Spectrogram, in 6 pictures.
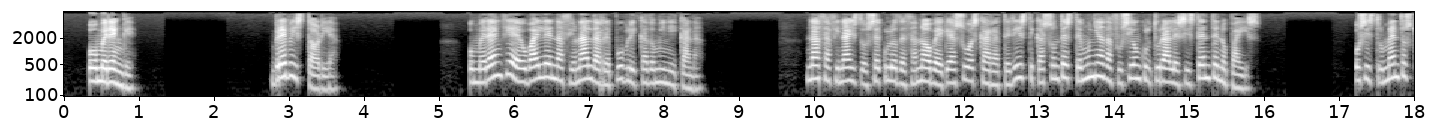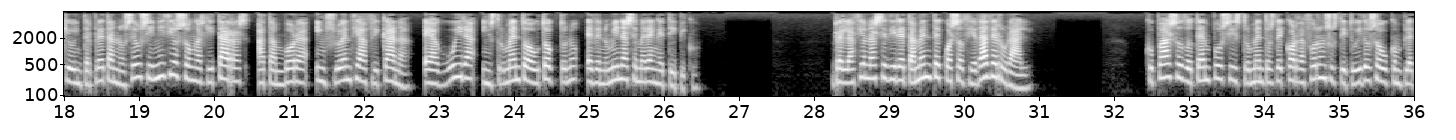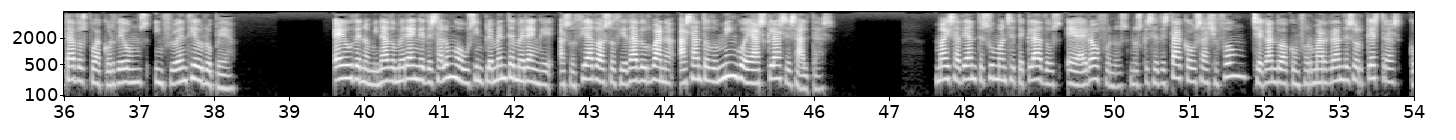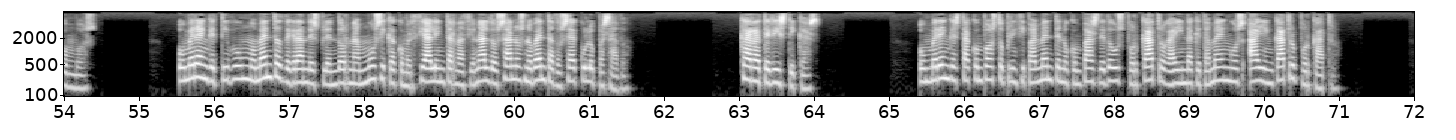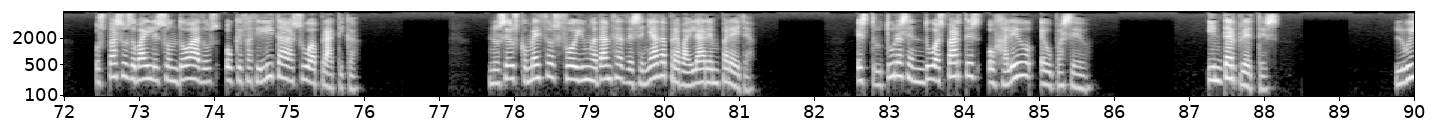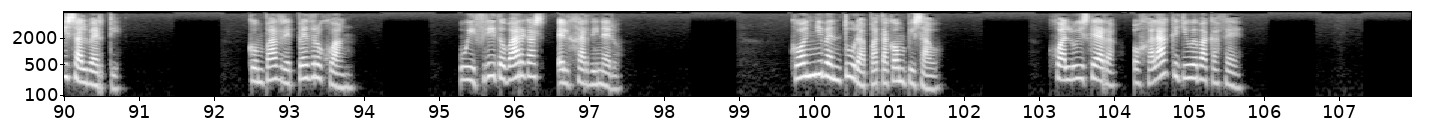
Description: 3.3. Merengue
Os instrumentos que o interpretan nos seus inicios son as guitarras, a tambora (influencia africana) e a güira (instrumento autóctono) e denomínase “merengue típico”.
O merengue está composto principalmente no compás de 2/4 aínda que tamén os hai en 4/4.
AUD_MUD_6PRI_REA02_O_MERENGUE_V01.mp3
